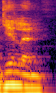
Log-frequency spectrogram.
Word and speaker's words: Gillan: I saying it right is it Karen Gillian or Gillan Ian Gillan Gillan yeah I gave her an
